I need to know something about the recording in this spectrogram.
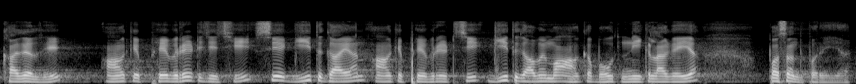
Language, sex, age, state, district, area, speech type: Maithili, female, 18-30, Bihar, Supaul, rural, spontaneous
